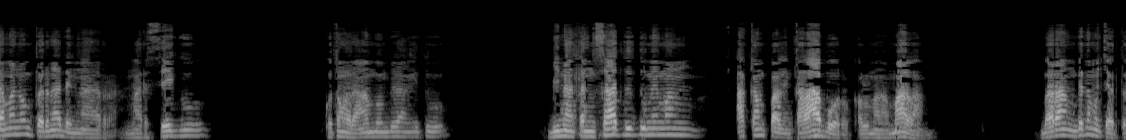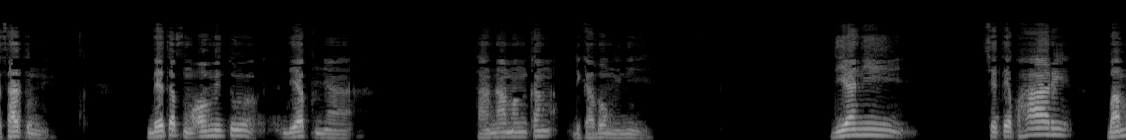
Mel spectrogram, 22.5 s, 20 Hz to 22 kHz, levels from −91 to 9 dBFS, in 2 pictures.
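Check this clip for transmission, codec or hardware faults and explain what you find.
Two kinds of fault are present: heavy codec damage across the whole clip, and two brief pre-echoes.

Throughout, the treble of the speech sounds synthetic, with gritty, lispy sibilants and no content at all above about 11.1 kHz. This is likely HE-AAC compression at a very low rate, around 12 kbps. The codec rebuilds the upper band by copying lower bands upward, so those harmonics don't match the originals.

At 6.23 to 6.26 s, and again at 7.36 s, a short hiss of about 25 ms and then 18 ms precedes an attack, which sounds softened and smeared. This is pre-echo: the transform codec spreads quantisation noise across its whole block, so noise sized for the loud attack leaks into the quiet moment before it.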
